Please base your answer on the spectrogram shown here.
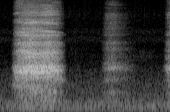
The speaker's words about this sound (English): You want to take a deep breath with me?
